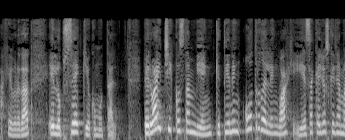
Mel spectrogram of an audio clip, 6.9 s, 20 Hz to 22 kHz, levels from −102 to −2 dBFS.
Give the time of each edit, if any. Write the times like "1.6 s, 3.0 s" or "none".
5.2 s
